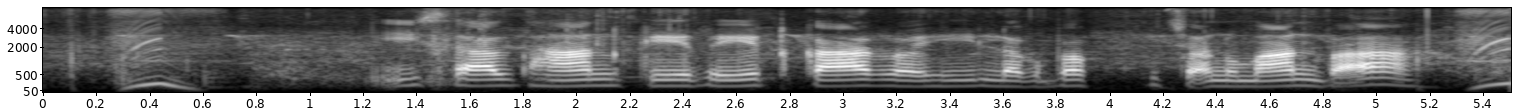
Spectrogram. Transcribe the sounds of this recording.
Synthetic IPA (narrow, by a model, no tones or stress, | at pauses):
ḭsald̪ʱankeɾeʈkaɾːəɦiləɡbʱəɡ̚kit͡ʃʰə̰numanba̰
